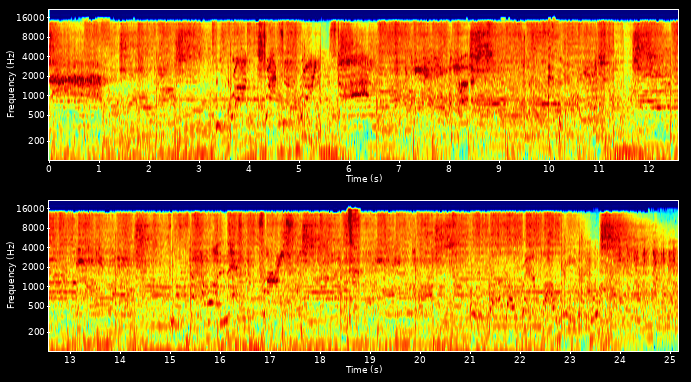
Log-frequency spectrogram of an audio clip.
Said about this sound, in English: Listen to that crowd reaction.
